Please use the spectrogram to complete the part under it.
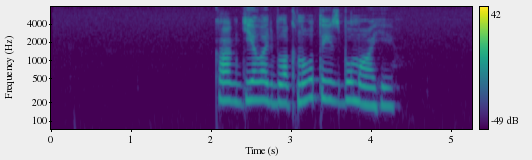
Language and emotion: Russian, neutral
